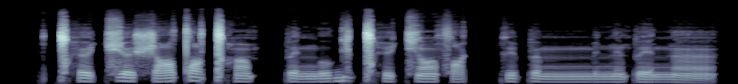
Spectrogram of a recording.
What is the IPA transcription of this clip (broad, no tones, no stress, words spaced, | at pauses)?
ǀʰøt͡ɕø ʃætˤɑǀʰɑ̃pːe ŋuɡiǀʰy t͡ɕẽsˤɑkːypø mːynĩpe næ̃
